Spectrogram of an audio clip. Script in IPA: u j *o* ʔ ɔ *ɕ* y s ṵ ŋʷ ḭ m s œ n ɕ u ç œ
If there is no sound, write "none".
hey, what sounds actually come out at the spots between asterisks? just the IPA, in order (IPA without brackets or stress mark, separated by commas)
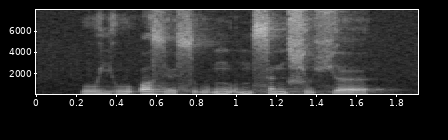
u, z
